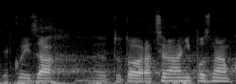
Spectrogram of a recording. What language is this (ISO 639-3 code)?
ces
